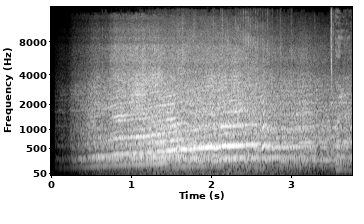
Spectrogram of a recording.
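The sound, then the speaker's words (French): A Formula 1 race car screams past, its high, harmonic engine whine rising in pitch and staying loud for several seconds before easing slightly. “ça fait beaucoup de bruit, vous l'avez reconnu. C'est de la F1, coup d'envoi ce week-end de la nouvelle saison à Bahreïn.”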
